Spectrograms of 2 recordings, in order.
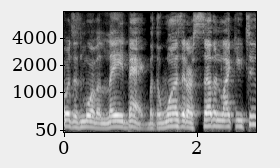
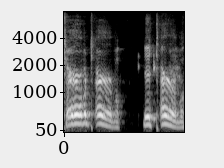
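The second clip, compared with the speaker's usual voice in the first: put-on country accent, a bit higher in pitch; 5 semitones higher than usual. Echoing the husband's phrase as a famous sportsman would: Charles Barkley impression. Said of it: "He sound like Charles Barkley then".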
